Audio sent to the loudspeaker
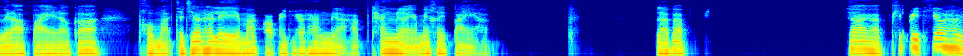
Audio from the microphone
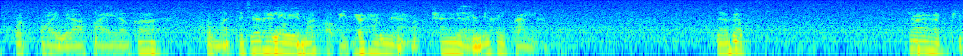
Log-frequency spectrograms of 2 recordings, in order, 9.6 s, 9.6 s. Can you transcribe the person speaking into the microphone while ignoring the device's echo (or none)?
none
